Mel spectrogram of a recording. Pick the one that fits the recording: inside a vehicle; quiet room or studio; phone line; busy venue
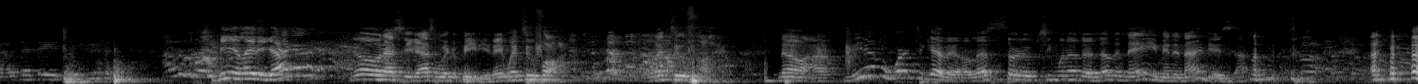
busy venue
